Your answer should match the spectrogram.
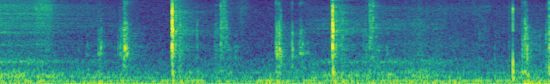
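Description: Light typing on a computer keyboard, with scattered key taps and a couple of sharper clicks, quiet and close, with no talking.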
